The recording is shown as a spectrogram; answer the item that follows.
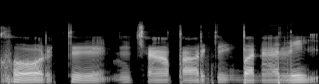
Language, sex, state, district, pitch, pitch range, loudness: Maithili, male, Bihar, Saharsa, 100 Hz, 100-105 Hz, -18 LUFS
